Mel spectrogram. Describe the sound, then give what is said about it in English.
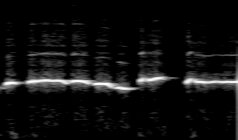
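Someone whistles a steady, fairly high tone in a few short held phrases with brief breaks between them, clear, with no talking. “By whistling.”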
